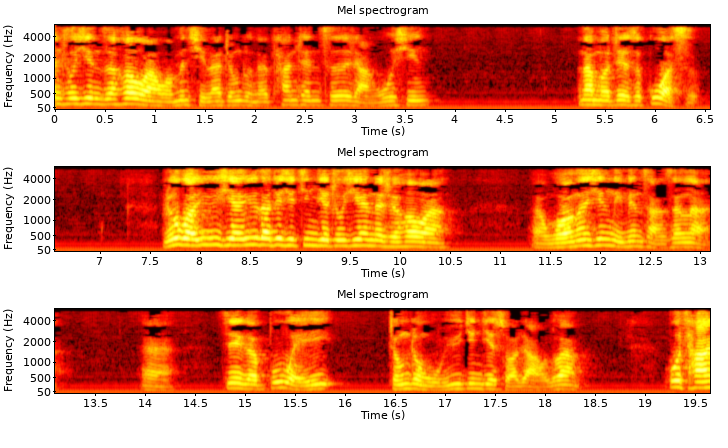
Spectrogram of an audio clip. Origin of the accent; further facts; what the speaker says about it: China; 比如说我们是中国人，大家都是讲汉语的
